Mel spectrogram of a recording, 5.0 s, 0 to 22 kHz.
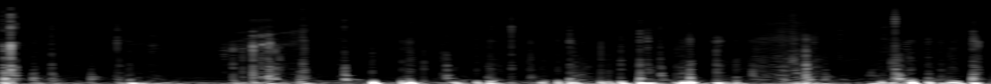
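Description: Hands with long manicured nails cup, rub and tap the two soft white, ear-sized silicone rubber ears of a 3Dio FS binaural microphone mounted on a black rigid body, using fingertips and palms. The result is a dense, irregular stream of muffled, bass-heavy thumps and close rubbing bumps, with brief brighter scratchy swishes between them. Each sound is dry and stops instantly.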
